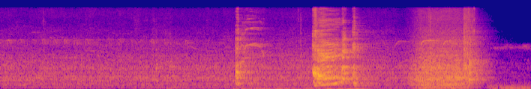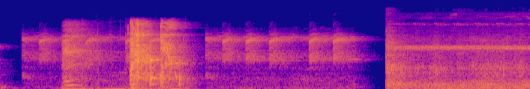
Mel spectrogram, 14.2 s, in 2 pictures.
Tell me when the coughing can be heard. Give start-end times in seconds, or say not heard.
3.1-4.8, 7.9-9.5.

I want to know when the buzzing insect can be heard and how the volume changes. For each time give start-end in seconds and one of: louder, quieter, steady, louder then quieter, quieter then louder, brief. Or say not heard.
0.0-6.4 louder.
